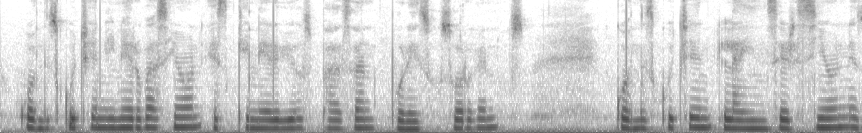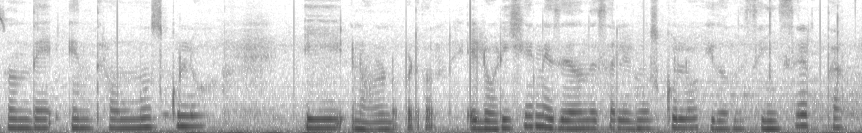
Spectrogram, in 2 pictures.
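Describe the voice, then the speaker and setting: A soft-spoken woman talks at a moderate pace with a medium pitch and flat, monotone intonation. Noticeable background noise runs underneath. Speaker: medical student. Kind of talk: soft-spoken ASMR talk to camera.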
